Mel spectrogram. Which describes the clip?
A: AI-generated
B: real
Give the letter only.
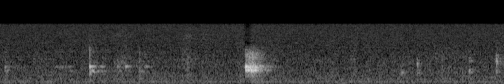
A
